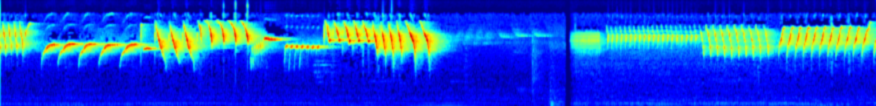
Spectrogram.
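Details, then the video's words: Caged pocong canary, kept as a collection bird and described as gacor, delivers long bursts of rapid high trills, buzzy rattles and short whistled notes, pausing briefly near the middle before resuming with steady fast trilled phrases. "Kenari pocong gacor gela gelo"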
